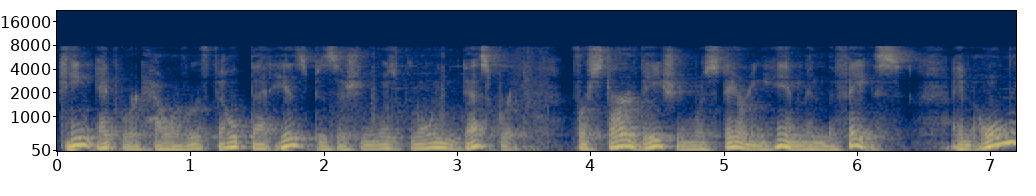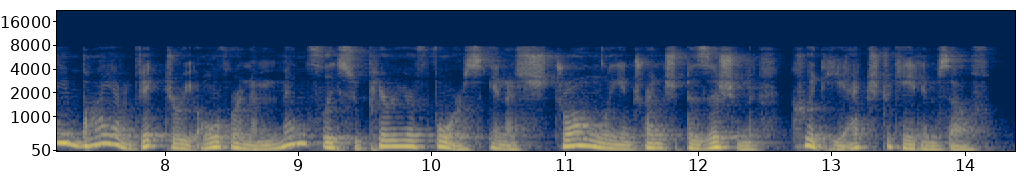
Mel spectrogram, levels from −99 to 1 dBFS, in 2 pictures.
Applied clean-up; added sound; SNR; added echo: neural separator model SepFormer DNS4.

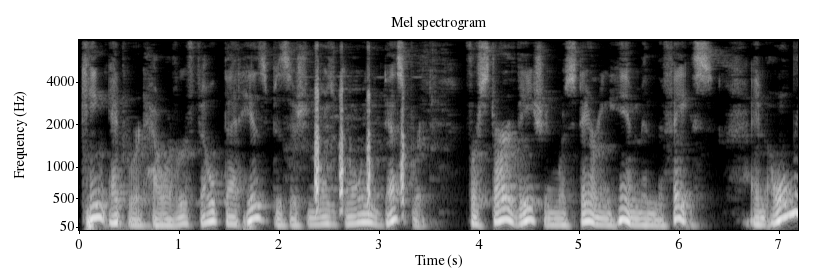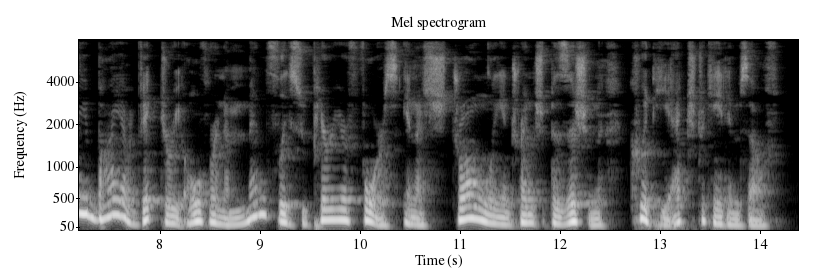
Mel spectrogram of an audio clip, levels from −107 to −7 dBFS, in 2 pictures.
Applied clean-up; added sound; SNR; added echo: classical method WPE with log-MMSE.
